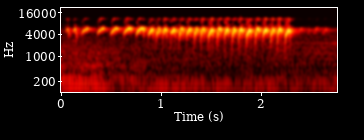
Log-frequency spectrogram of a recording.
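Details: Mantenan gunung bird singing, recorded as a master song for training and therapy of songbirds: a fast, high trill of about twenty sharp, repeated notes that grows louder, then stops abruptly.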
